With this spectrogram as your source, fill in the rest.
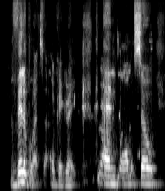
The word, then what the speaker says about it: Willeboordse: Did I pronounce the name properly? Almost, yes. But even I struggle still. But it's Willeboordse. Willeboordse.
